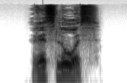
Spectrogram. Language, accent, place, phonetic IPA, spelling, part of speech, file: German, Germany, Berlin, [ˌʁɪs ˈloːs], riss los, verb, De-riss los.ogg
- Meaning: first/third-person singular preterite of losreißen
